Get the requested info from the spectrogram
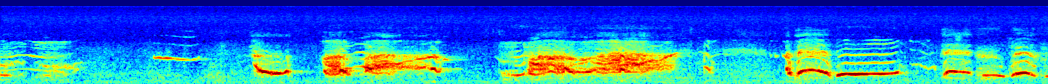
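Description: A woman moaning and wailing wordlessly in her sleep: a string of drawn-out cries that rise and fall in pitch, with short gaps between them.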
